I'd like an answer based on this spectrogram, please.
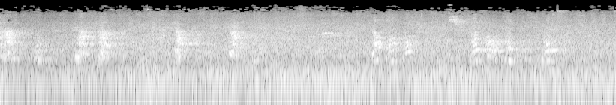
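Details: Dogs playing in a Brooklyn dog park, with short barks in scattered clusters over a steady low rumble of background noise and people talking nearby.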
